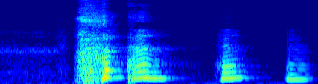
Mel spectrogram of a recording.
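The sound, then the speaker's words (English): A cluster of loud throat-clearing coughs: two quick harsh bursts, then two shorter throaty coughs a beat apart, with no talking around them. “You guys ever change your cough in a group of people?”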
